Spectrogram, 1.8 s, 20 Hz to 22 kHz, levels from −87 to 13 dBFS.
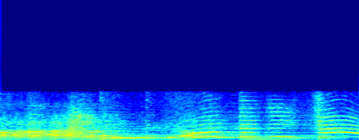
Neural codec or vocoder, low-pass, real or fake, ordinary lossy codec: codec, 16 kHz, 0.5 kbps, X-Codec, HuBERT features, trained on balanced general audio; none; fake; none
